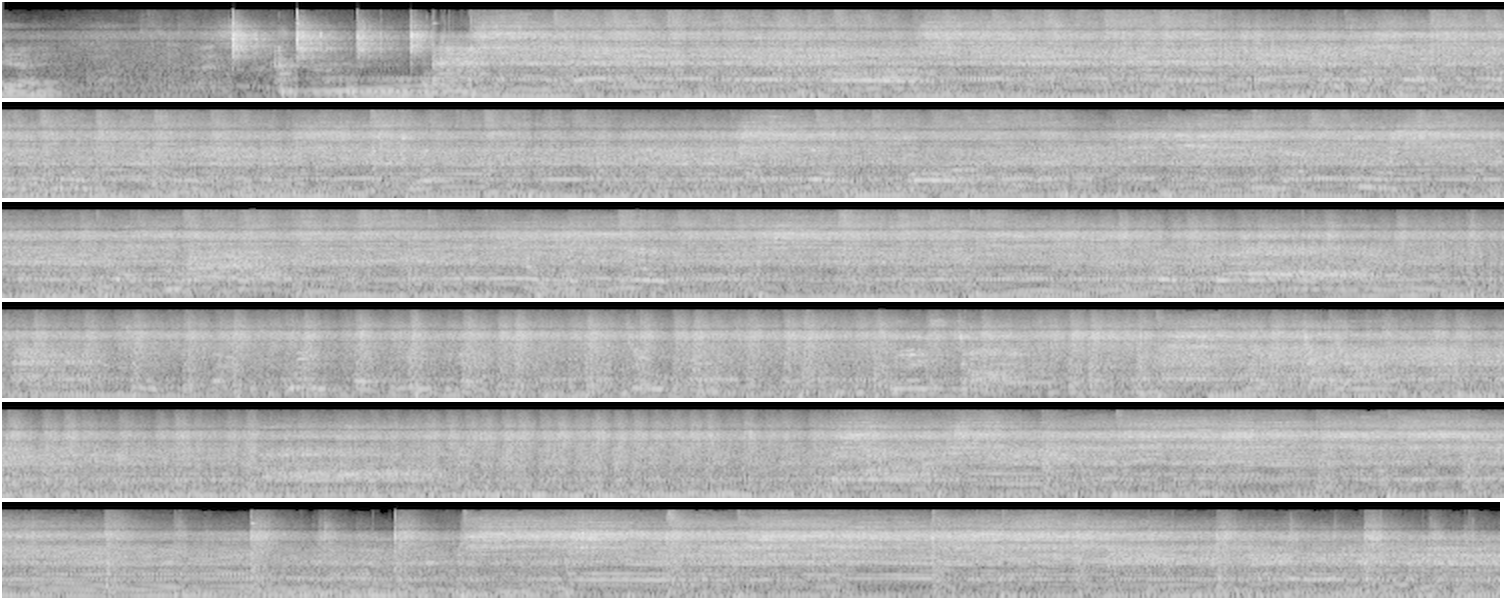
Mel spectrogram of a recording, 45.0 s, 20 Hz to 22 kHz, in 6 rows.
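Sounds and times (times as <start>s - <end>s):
punk band playing live: 0.6s - 45.0s
person singing into microphone: 34.1s - 35.3s.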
